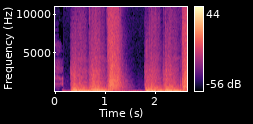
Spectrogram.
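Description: Two heavy stomps followed by a sharp, bright clap, repeated twice in a steady stomp-stomp-clap rhythm. The thuds are deep and booming, the claps crisp and loud, with no talking.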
